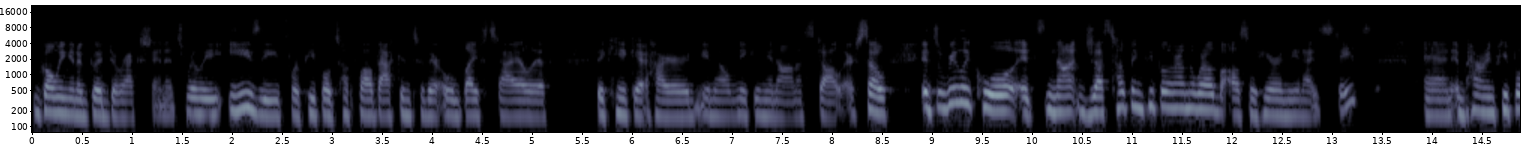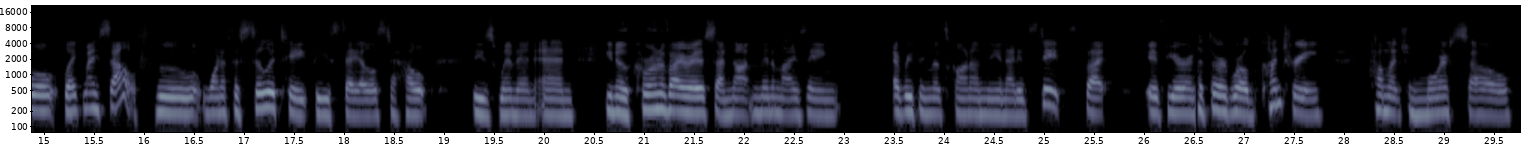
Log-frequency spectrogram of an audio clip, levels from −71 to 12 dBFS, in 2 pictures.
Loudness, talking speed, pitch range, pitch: -36 LUFS, 180 wpm, 170-200 Hz, 180 Hz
